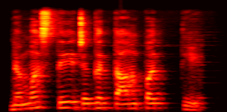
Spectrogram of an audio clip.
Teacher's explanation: उच्चारण अपन म करेंगे क्यों करेंगे क्योंकि यहां पे प है प बोलते समय दोनों होठ मिलने वाले हैं इसलिए अपन इस बिंदी का उच्चारण म के रूप में करेंगे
